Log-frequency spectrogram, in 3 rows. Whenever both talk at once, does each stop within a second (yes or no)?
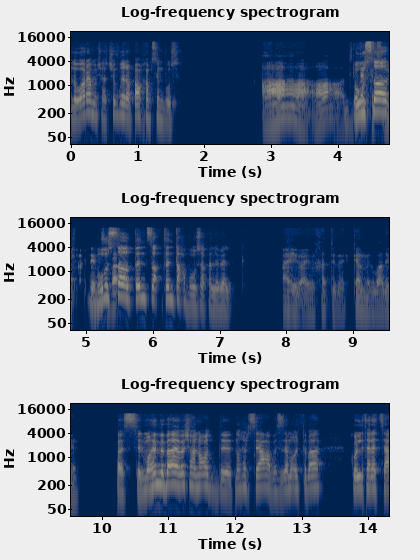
no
